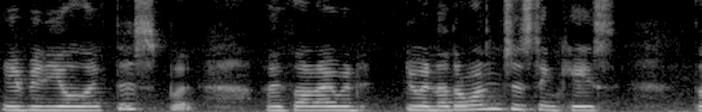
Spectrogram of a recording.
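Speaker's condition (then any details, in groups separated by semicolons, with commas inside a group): Spastic quadriplegic cerebral palsy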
